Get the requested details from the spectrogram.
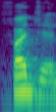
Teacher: ada jim yang disukun, qalqalah sughra, maka dipantulkan cara membacanya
